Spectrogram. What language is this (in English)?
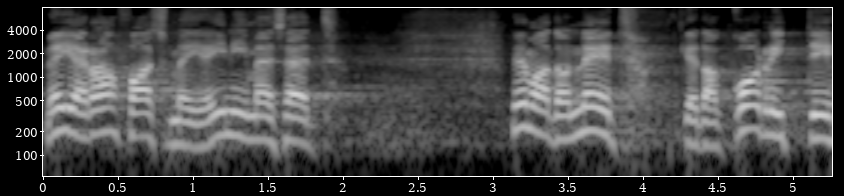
Estonian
